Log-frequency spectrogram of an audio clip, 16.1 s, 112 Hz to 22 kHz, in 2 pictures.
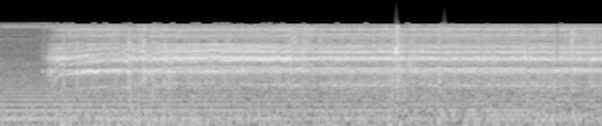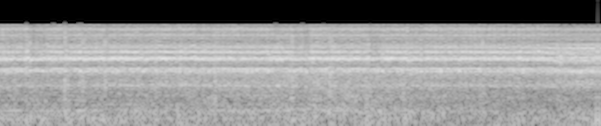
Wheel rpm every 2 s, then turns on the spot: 110, 160, 160, 160, 160, 160, 160, 160.
none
